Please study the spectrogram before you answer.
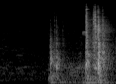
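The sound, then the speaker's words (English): A few quick, solid knocks on an ornate door bearing a small plaque reading The Fashionistas, fairly loud, a brief cluster of raps following a softer thump, with no voices over them. “Blatt knocks upon the door.”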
